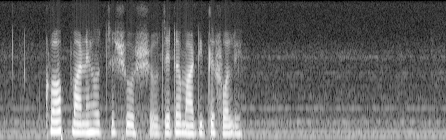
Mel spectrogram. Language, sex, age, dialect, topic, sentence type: Bengali, female, 60-100, Standard Colloquial, agriculture, statement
